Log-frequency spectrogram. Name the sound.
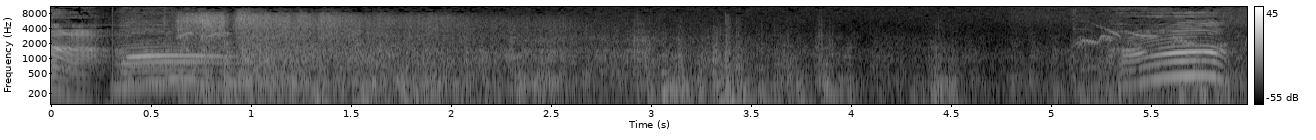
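rain falling with thunder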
